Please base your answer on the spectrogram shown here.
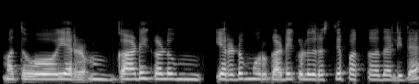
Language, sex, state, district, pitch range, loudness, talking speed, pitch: Kannada, female, Karnataka, Bangalore, 225-250 Hz, -16 LUFS, 130 wpm, 240 Hz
